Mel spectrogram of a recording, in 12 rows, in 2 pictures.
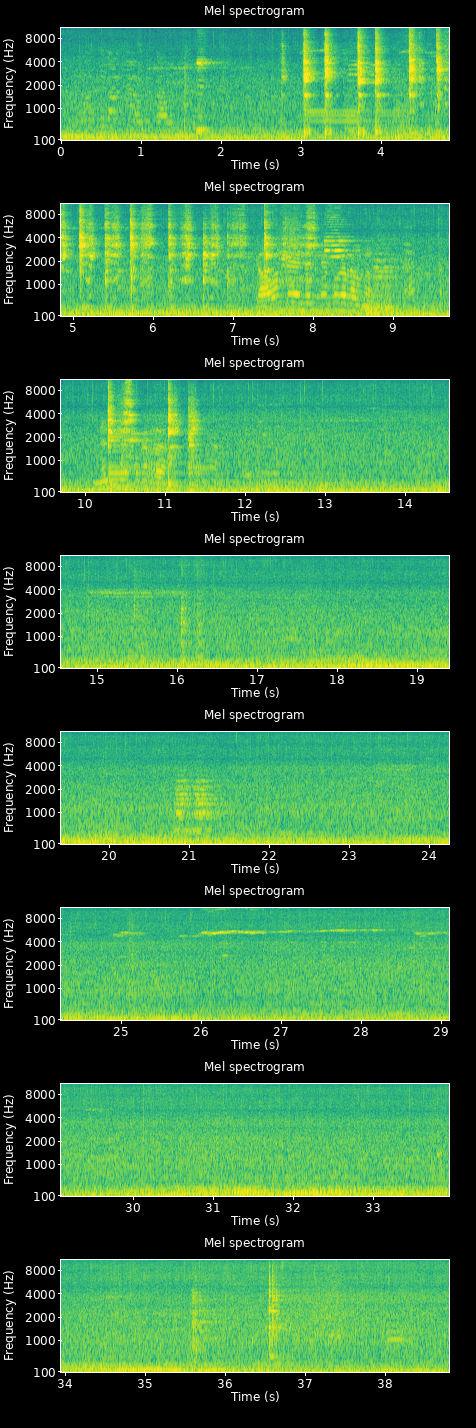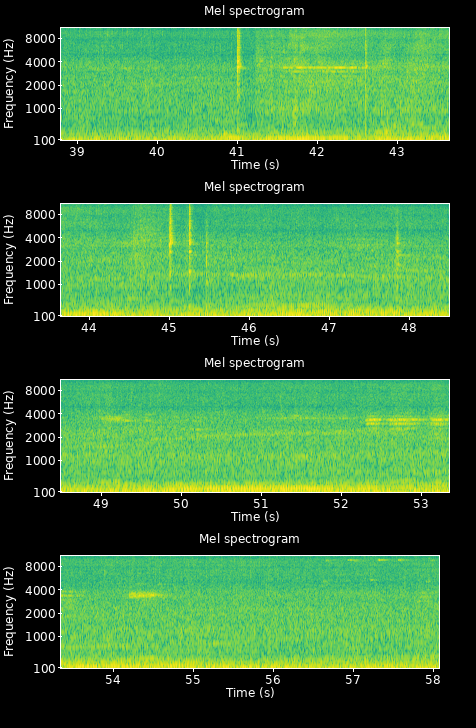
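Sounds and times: street traffic rumble: 0.0s - 58.0s
spatula clanking on wok: 2.6s - 8.4s, 10.2s - 11.7s, 35.5s - 37.0s, 40.9s - 42.0s, 42.6s - 44.0s, 44.6s - 45.7s, 47.7s - 48.2s.

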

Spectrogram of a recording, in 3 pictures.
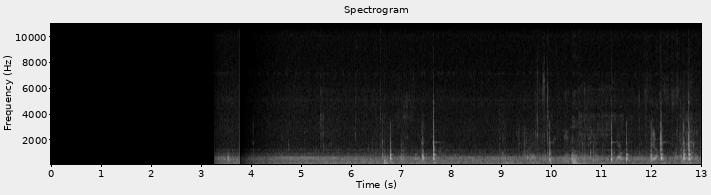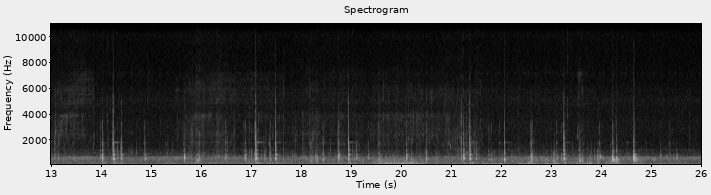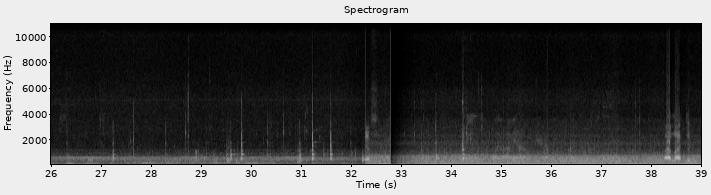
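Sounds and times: electric trolling motor humming: 3.3s - 39.0s
rumble of water: 3.3s - 39.0s
wind: 3.3s - 39.0s
clicks and knocks on boat: 5.4s - 7.9s, 8.9s - 32.4s, 33.6s - 34.8s.

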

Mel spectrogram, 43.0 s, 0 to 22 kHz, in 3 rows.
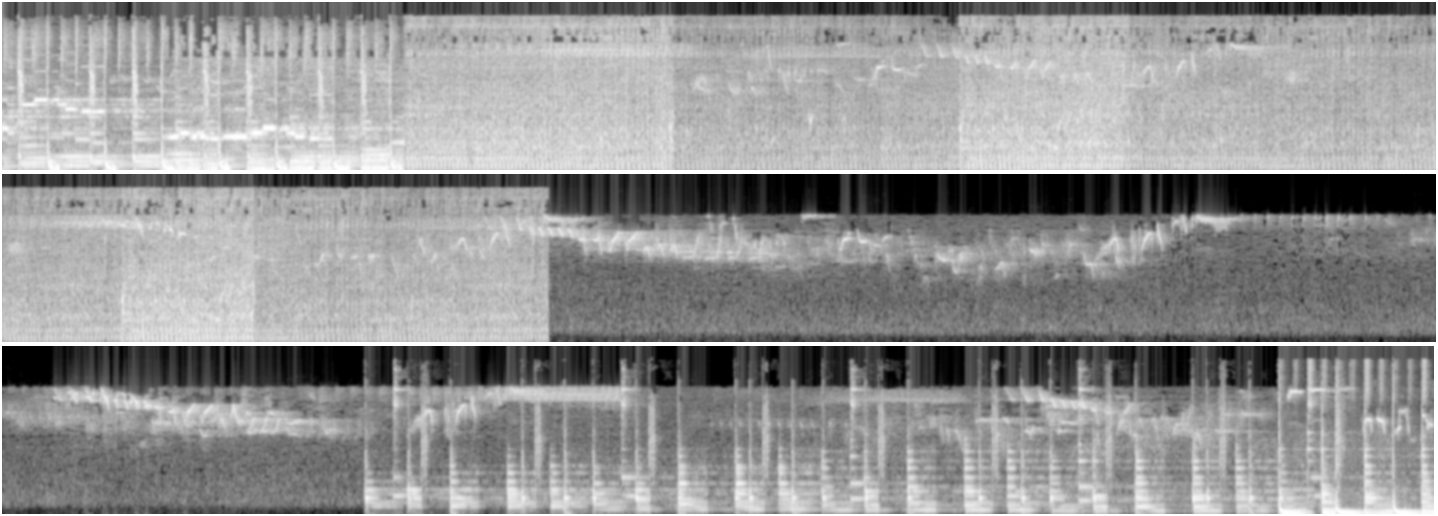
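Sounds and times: birds chirping: 0.0s - 43.0s
water pouring into a tank: 4.0s - 19.8s.

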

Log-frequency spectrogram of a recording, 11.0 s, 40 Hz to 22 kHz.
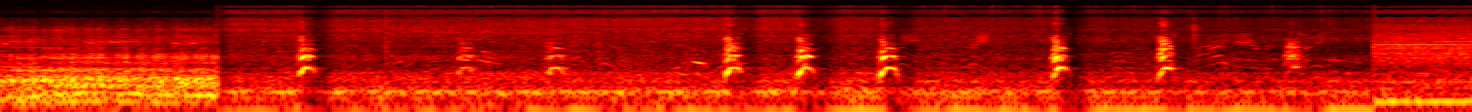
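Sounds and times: steady low hum: 1.6s - 10.3s
dog barking: 2.2s - 2.5s, 3.4s - 4.4s, 5.4s - 6.9s, 7.9s - 9.0s, 9.6s - 9.9s.

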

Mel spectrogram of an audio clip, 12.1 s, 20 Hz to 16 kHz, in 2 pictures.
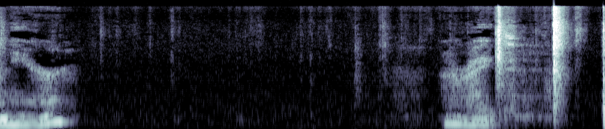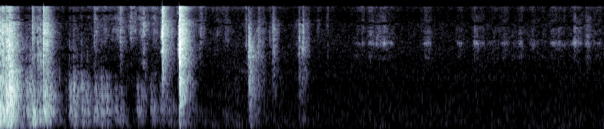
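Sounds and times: pens clattering: 4.8s - 9.3s
marker scratching on card: 9.6s - 12.0s.

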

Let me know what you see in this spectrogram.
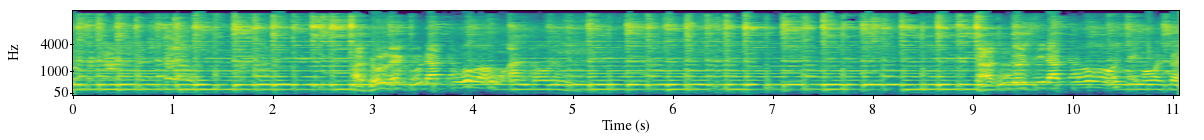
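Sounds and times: plucked string instrument: 0.0s - 11.0s.

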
